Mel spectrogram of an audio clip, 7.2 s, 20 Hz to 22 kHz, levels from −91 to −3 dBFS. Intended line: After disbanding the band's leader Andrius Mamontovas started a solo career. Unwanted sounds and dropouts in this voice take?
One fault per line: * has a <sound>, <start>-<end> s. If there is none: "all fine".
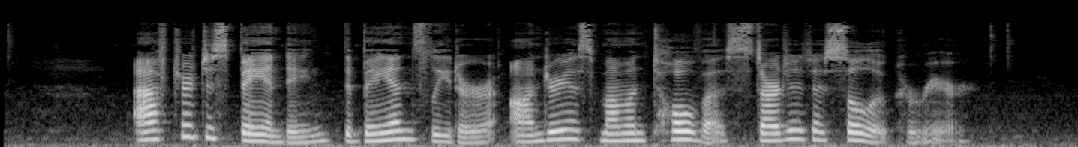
all fine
